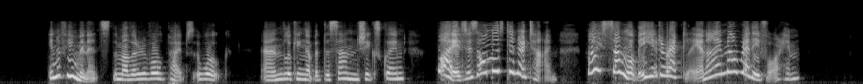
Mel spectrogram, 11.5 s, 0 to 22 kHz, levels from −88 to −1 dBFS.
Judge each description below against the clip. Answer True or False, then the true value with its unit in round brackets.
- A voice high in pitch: True (265 Hz)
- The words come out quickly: False (195 wpm)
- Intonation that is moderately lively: True (4.7 semitones)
